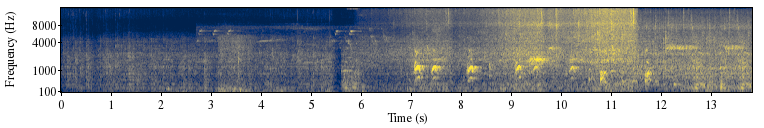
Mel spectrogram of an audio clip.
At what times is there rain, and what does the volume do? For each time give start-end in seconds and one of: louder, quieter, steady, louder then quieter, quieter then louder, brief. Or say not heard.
0.0-13.7 louder.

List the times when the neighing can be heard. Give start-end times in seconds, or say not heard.
3.1-4.0.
